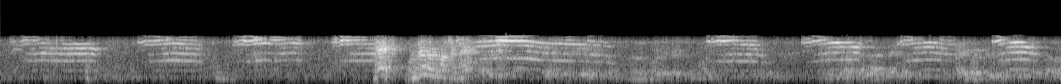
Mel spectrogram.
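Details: A hungry kitten meows insistently, giving thin, plaintive cries about twice every second with small pitch slides. Voices chatter in Tamil underneath.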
